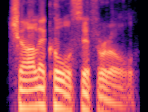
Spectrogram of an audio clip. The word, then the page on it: cholecalciferol: British English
